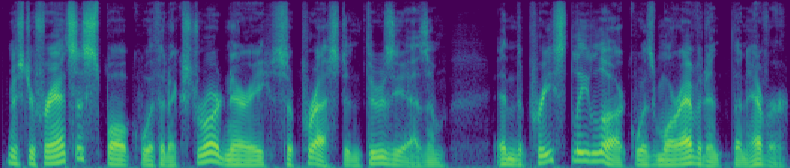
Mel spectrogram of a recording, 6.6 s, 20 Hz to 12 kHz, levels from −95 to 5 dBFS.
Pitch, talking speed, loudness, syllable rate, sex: 105 Hz, 155 wpm, -18 LUFS, 5.0 syllables/s, male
